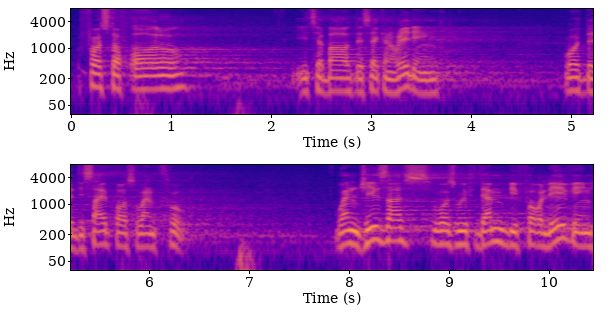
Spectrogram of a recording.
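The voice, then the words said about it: Congolese-accented English. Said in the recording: “originally from the Democratic Republic of the Congo, one of the countries in the center of Africa. And I believe you can tell just by my accent.”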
